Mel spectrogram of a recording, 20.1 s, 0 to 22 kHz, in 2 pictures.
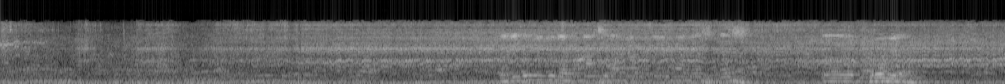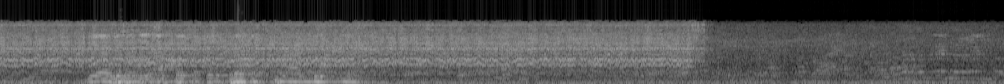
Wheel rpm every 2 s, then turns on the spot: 10, 50, 70, 70, 70, 70, 60, 70, 50, 0.
none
